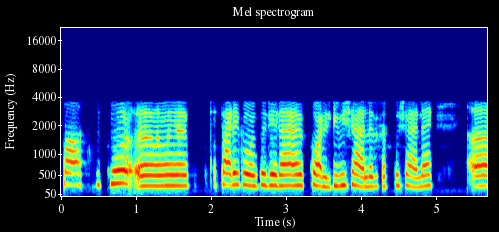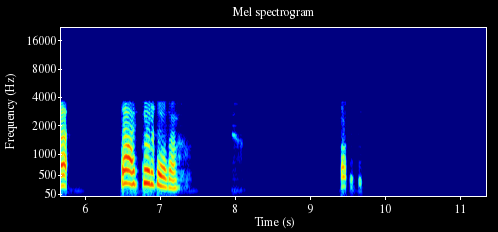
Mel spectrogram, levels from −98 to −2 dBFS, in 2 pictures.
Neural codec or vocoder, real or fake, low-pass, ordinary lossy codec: codec, 16 kHz, 4 kbps, FunCodec, trained on LibriTTS, 50 frames a second; fake; 3.6 kHz; none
